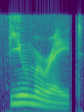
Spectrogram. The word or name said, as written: fumarate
